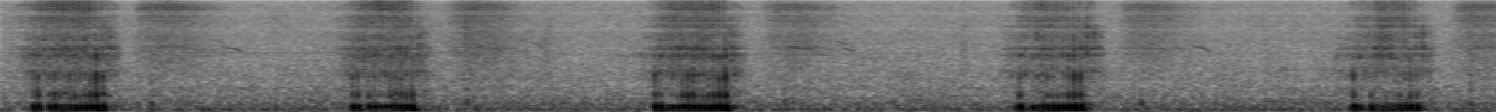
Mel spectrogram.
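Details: Sleeping four-year-old dog named Pudding snores steadily, each low, rough, throaty breath lasting under a second and recurring roughly every two seconds against a faint background hiss.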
